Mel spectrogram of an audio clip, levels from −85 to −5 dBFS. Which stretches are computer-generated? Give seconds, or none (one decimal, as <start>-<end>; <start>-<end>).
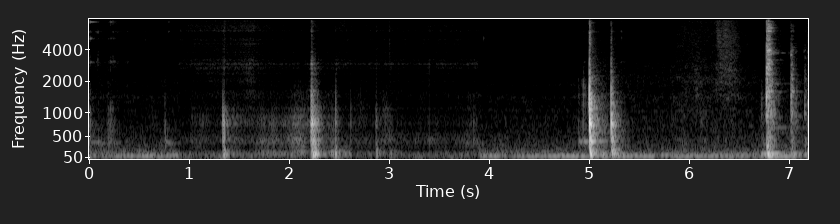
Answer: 0.9-3.9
